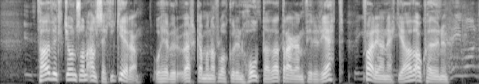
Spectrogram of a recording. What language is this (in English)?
Icelandic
